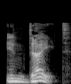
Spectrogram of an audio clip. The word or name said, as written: indict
